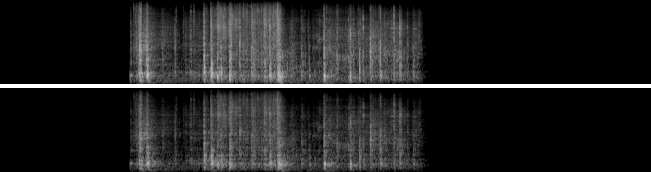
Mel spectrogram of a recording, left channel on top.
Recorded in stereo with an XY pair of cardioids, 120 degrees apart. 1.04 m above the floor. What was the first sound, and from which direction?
A crack, 50° left.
